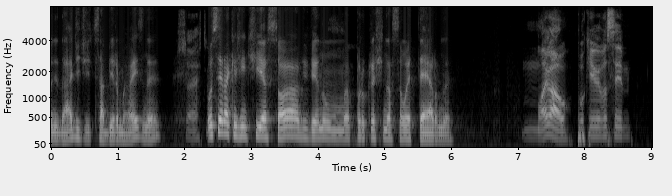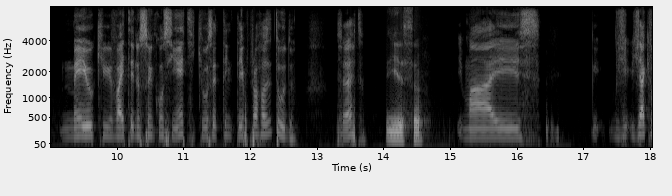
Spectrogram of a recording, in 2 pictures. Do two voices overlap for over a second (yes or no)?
no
